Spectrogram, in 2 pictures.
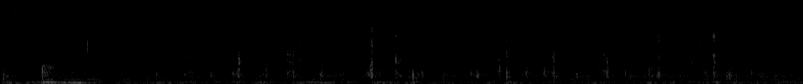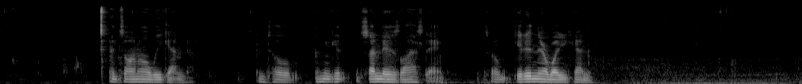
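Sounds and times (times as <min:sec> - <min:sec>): faint chewing with mouth clicks: 0:00.0 - 0:16.0.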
